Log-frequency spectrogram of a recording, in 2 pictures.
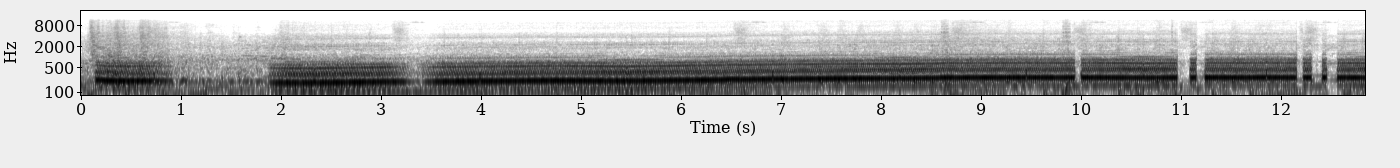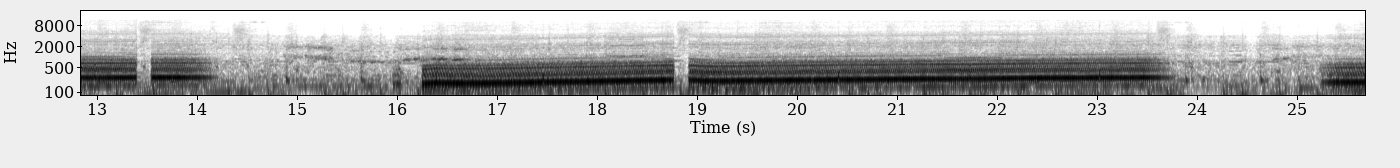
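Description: A racing car engine roars steadily, rising in pitch as it speeds up.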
